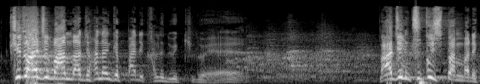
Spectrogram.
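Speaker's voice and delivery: high, shouted mock anger; angry outburst. Dying sister refuses church members' prayers, acted angry shout. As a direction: snap loudly at those praying for you. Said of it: "기도 막 화를 내는 거예요".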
